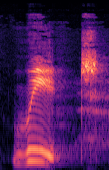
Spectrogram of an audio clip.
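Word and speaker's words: weight: Next is वेट. वेट के last में भी आप T लगाएंगे, मिस हो गया यहाँ पे. वेट में भी GH की स्पेलिंग साइलेंट है.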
